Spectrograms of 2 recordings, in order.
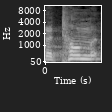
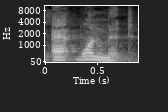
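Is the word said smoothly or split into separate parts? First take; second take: smoothly; split. First: The word is said smoothly as one word. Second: The word is split into three separate parts.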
